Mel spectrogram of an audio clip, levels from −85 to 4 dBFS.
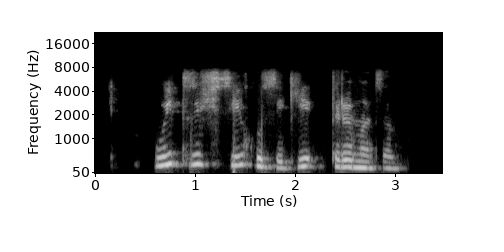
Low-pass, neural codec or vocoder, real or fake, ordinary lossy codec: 7.2 kHz; vocoder, 44.1 kHz, 128 mel bands, Pupu-Vocoder; fake; Opus, 24 kbps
